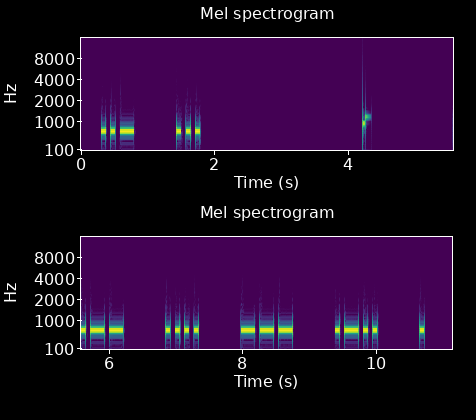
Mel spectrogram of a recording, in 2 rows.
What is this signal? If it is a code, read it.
Morse code, heard as a keyed tone, about 17 wpm, spaced as for 10 wpm, 700 Hz. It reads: US WHOLE
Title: 3x Character Spacing - Top 500 Words - 17wpm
